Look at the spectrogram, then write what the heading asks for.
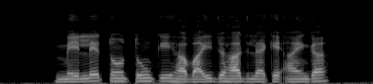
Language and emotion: Punjabi, neutral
